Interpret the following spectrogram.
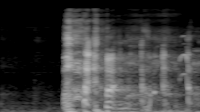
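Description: A short silence, then a person laughing in short breathy bursts from about half a second in.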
